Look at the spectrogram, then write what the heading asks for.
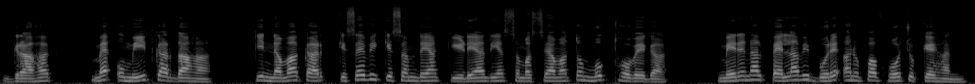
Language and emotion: Punjabi, fearful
